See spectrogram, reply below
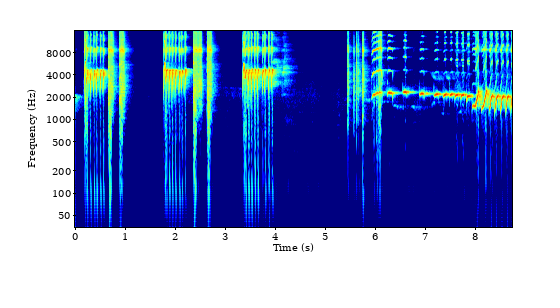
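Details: White-rumped shama singing during morning sunning, meant to prompt silent shamas: three bursts of harsh, rattling chatter separated by pauses, then a long rapid trill of repeated whistled notes.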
